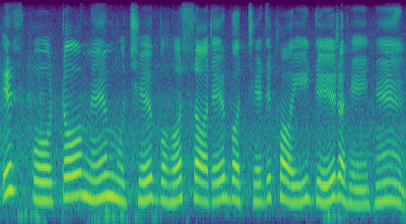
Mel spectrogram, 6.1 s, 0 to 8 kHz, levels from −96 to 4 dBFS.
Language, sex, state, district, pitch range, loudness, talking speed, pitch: Hindi, male, Madhya Pradesh, Katni, 200-235 Hz, -16 LUFS, 110 wpm, 215 Hz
